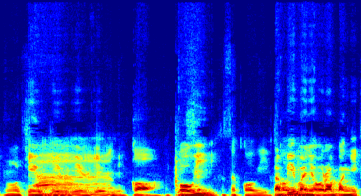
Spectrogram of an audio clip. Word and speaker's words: Qawi: Qawi. Dia ejaan dia QA. Ada yang tersilap pakai Qawi, tapi sebabkan nama aku Arab. So dia kena susun huruf Qa tu.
